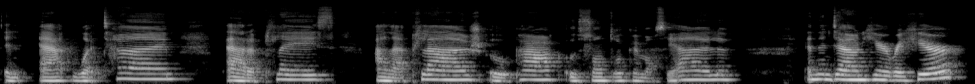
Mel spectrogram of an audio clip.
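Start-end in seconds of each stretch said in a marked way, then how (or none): 0.1-7.3 slow teacher reading. Shown as a demonstration. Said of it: "teacher reading phrases slowly".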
